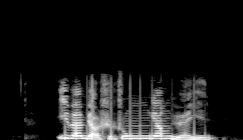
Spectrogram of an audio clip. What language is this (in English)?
Chinese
